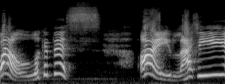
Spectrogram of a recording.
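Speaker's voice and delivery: very high, loud, bad Irish accent, swooping lilt. As a companion creeps along behind, Ketta speaks, bad Irish accent as Ketta. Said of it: "a bad attempt at Irish".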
